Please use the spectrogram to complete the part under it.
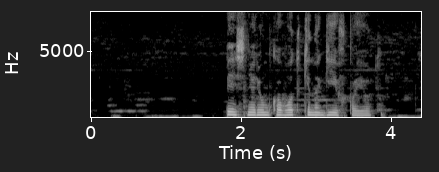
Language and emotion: Russian, neutral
